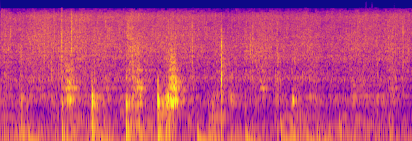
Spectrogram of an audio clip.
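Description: Ground cumin and other spices toast in a hot pan for chicken tikka masala, sizzling steadily under repeated scraping stirs of a utensil, close and fairly loud with no talking.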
